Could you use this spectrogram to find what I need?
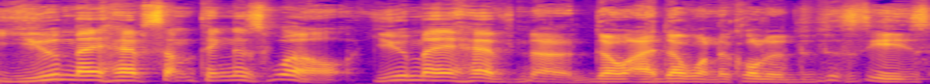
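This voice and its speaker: A man speaks at a moderate pace with a fairly high pitch, lively intonation and some vocal fry. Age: 60s. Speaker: tour company CEO and tour host. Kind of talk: promotional monologue. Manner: halting.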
